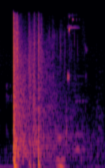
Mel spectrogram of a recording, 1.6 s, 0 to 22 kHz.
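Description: Gunfire in the military shooter Arma 3, Antistasi mode: one sharp shot, then a second crack shortly after, with fainter trailing reports and echo fading out.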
